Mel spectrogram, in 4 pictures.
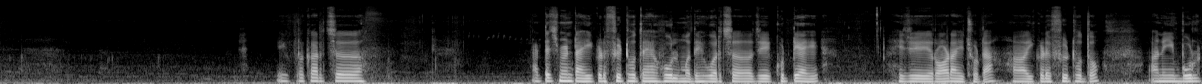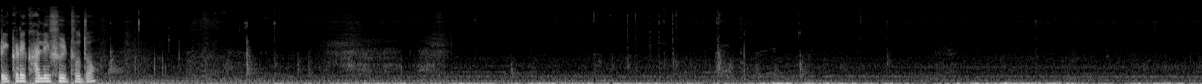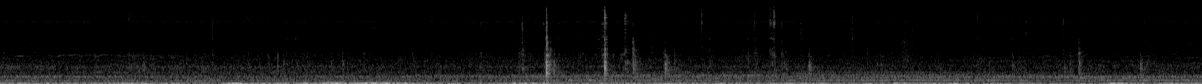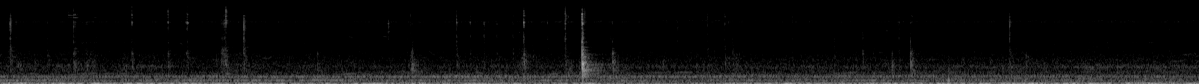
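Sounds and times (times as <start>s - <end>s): allen key clicking against bolt: 16.7s - 21.2s, 28.4s - 46.4s.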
